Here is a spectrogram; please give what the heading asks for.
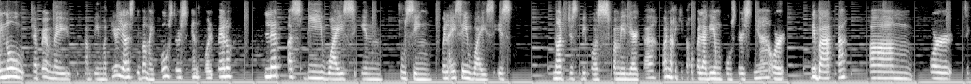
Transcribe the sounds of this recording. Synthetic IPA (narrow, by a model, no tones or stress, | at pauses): ʔajnowʃɛmpɾɛmɐj | kɐmpej̃nmɐt̪iɹiɐlsd̪ɪbamɐjpowst̪ɛɹsɛ̃nd̪ʔolpɛːɾo̞ | lɛt̪̚ɐsbiwajsɪ̃n | t͡ʃuːsɪ̃ŋ | wɛnajsejwajsɪs | nɐt̪̚d͡ʒɐst̪̚bɪkɔsfɐmɪljɐɹkaʔoɹnɐkɪkiːt̪ɐko̞pɐlaːɡɪjʊŋpowst̪ɛɹsɲaʔoɹ | d̪ɪba | ʔɐm | ʔoɹ | sɛ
